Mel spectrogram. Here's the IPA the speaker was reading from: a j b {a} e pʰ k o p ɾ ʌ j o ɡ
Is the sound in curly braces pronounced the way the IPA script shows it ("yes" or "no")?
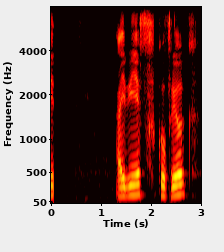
no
